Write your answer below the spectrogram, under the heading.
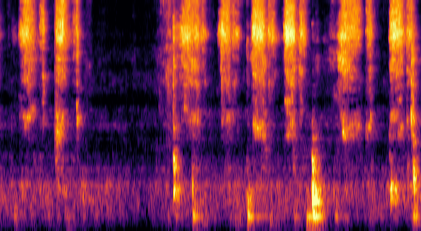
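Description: Spatula scraping thick frosting down the inside of a stainless steel stand-mixer bowl while the mixer is stopped: a run of short scrapes, with a brief pause about a second in.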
